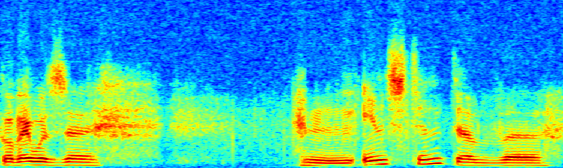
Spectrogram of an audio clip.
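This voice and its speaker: A man acting in a 1950s radio drama as an earnest, awed young man, with halting, stammering, breathless delivery. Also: mid-range voice, a little hiss or hum, natural voice. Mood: dazed, halting. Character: earnest, awed young man, time-travel experiment subject. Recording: dull vintage radio broadcast recording.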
